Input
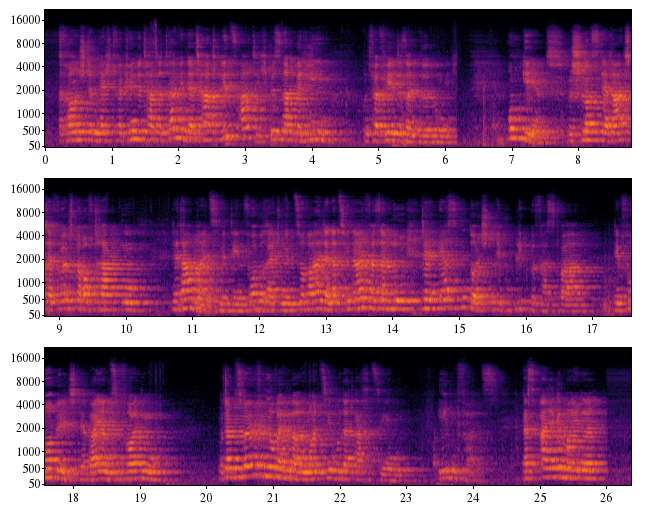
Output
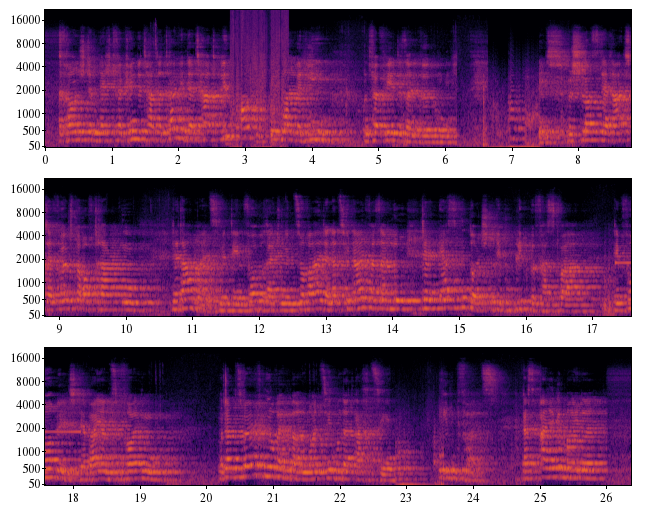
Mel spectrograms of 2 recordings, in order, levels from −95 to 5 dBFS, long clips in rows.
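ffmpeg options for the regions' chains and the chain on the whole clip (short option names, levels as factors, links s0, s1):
-filter_complex "[0:a]asettb=1/sr,asplit=3[s0][s1][s2];[s0]atrim=end=2.774[s3];[s1]atrim=start=2.77:end=3.66,asetpts=PTS-STARTPTS,afade=t=in:d=0.004:c=qsin,afade=t=out:st=0.886:d=0.004:c=qsin,highshelf=f=1500:t=q:w=3:g=-9,acrusher=bits=6:dc=4:mix=0:aa=0.000001,asplit=2[s4][s5];[s5]adelay=21,volume=0.282[s6];[s4][s6]amix=inputs=2:normalize=0,atrim=end_sample=39249[s7];[s2]atrim=start=3.656[s8];[s3][s7]acrossfade=d=0.004:c1=hsin:c2=qsin[s9];[s9][s8]acrossfade=d=0.004:c1=qsin:c2=hsin,asettb=1/sr,asplit=3[s10][s11][s12];[s10]atrim=end=6.644[s13];[s11]atrim=start=6.64:end=7.42,asetpts=PTS-STARTPTS,afade=t=in:d=0.004:c=qsin,afade=t=out:st=0.776:d=0.004:c=qsin,lowpass=1300,acompressor=threshold=0.00501:ratio=2.5:attack=3.2:release=140:knee=1:detection=peak,aeval=exprs='abs(val(0))':c=same[s14];[s12]atrim=start=7.416[s15];[s13][s14]acrossfade=d=0.004:c1=hsin:c2=qsin[s16];[s16][s15]acrossfade=d=0.004:c1=qsin:c2=hsin,asettb=1/sr,asplit=3[s17][s18][s19];[s17]atrim=end=17.344[s20];[s18]atrim=start=17.34:end=18.12,asetpts=PTS-STARTPTS,afade=t=in:d=0.004:c=qsin,afade=t=out:st=0.776:d=0.004:c=qsin,aeval=exprs='val(0)+0.0178*sin(2*PI*1800*n/s)':c=same,asplit=2[s21][s22];[s22]adelay=12,volume=0.237[s23];[s21][s23]amix=inputs=2:normalize=0,atrim=end_sample=34398[s24];[s19]atrim=start=18.116[s25];[s20][s24]acrossfade=d=0.004:c1=hsin:c2=qsin[s26];[s26][s25]acrossfade=d=0.004:c1=qsin:c2=hsin,asettb=1/sr,asplit=3[s27][s28][s29];[s27]atrim=end=22.834[s30];[s28]atrim=start=22.83:end=23.56,asetpts=PTS-STARTPTS,afade=t=in:d=0.004:c=qsin,afade=t=out:st=0.726:d=0.004:c=qsin,aeval=exprs='max(val(0),0)':c=same,afreqshift=41[s31];[s29]atrim=start=23.556[s32];[s30][s31]acrossfade=d=0.004:c1=hsin:c2=qsin[s33];[s33][s32]acrossfade=d=0.004:c1=qsin:c2=hsin,bandreject=f=60:t=h:w=6,bandreject=f=120:t=h:w=6,bandreject=f=180:t=h:w=6,bandreject=f=240:t=h:w=6,bandreject=f=300:t=h:w=6,bandreject=f=360:t=h:w=6,bandreject=f=420:t=h:w=6,acompressor=threshold=0.0112:ratio=3,volume=1.88"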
